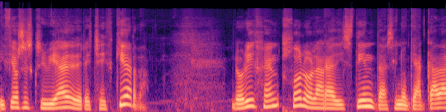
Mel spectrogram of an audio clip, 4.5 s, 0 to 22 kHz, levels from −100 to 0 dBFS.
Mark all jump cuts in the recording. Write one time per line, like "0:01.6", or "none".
0:02.3
0:02.8
0:03.2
